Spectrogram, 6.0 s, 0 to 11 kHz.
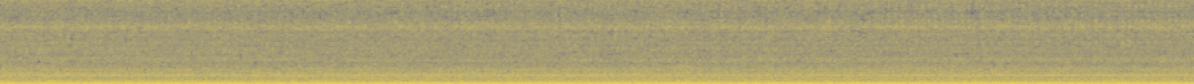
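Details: Generac 24kW standby generator started in manual mode after maintenance (oil and filter change, spark plugs, battery check) to test output voltage and frequency; loud steady engine drone with constant low hum, no knocks or misses; running normally.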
